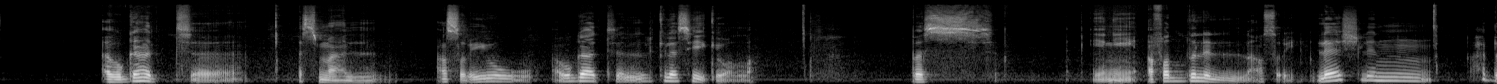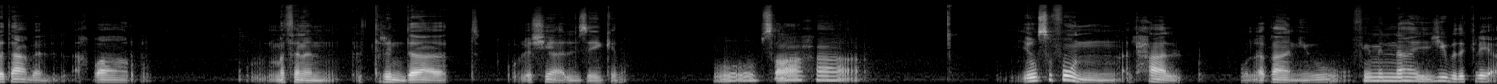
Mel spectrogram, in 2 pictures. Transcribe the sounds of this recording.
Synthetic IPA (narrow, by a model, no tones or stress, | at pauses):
ʔawɡaːd̪ | ʔasmaʕɪl | ʕɑsˤɾiwʔa̰wɡaːd̪ɪlklaːsiːkiwɑ̰lˤːɑ̰ː | b̥as | ja̰ʕnḭʔɑfɑðˤːɨlɪlʕɑ̰sˤɾḭleːʃlɪʔɪnː | ʔaħabːʔat̪aʕmalɪlʔa̰xbɑːɾˤ | wɪmʔaθalanɪt̪ːɾɪnd̪aːt̪ | wɪ̰lʔaʃjaːʔɪlːizajːkɪd̪a | wbsˤɑ̰ɾˤɑːħɑ | jʊːsˤɨfuːnɪ̰lħaːl | wɪlʔaɣaːniwfimɪnːhajd͡ʒiːbuðakɾɪːʕa̰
